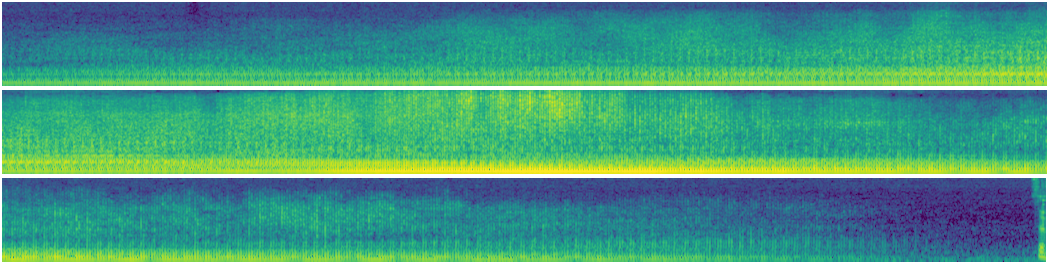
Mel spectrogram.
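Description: A Lockheed Constellation's propeller engines drone in a deep, steady roar that swells as the plane draws nearer, peaks at about the middle, then slowly fades away, with no voices.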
